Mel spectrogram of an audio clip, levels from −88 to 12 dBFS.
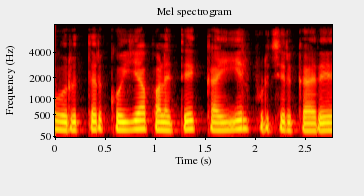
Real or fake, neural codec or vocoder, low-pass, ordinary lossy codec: real; none; 7.2 kHz; none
